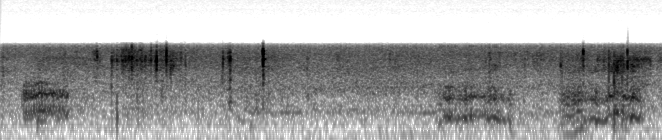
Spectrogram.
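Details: Stormy, a lynx point Siamese cat in heat, tries to entice Dobby the ferret. She gives wavering, drawn-out harmonic yowls at the start and again in the last two seconds, with soft shuffling and a low hum in between.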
